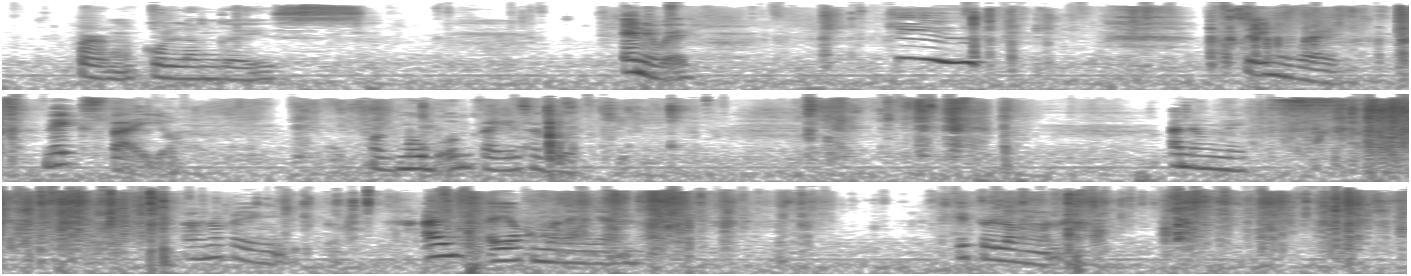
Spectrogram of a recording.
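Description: A young woman talks with animation, close to the microphone.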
